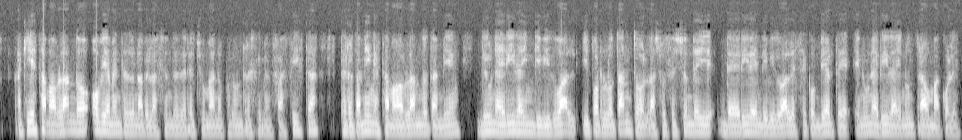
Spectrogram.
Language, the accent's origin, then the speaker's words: Spanish; Jaén, Andalusia, Spain; Yo lo veo en mi tierra, donde también tenemos, solo en Jaén tenemos más de 1.700 personas asesinadas.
